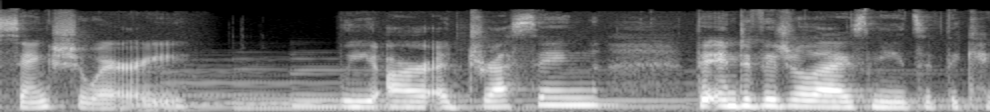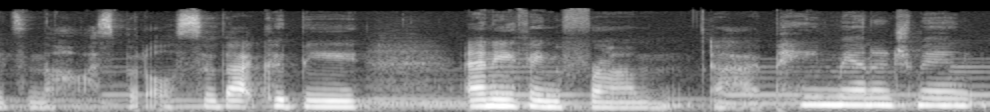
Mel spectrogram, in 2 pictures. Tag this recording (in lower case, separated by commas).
music, speech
